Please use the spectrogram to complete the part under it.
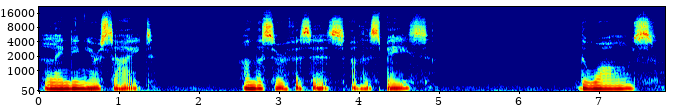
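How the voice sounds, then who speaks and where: A woman guiding a yoga nidra meditation in a soft, breathy, often near-whispered voice, with gentle phrases and long pauses. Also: low voice, no echo. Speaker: yoga nidra teacher and guide. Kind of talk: guided meditation, soft and soothing.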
